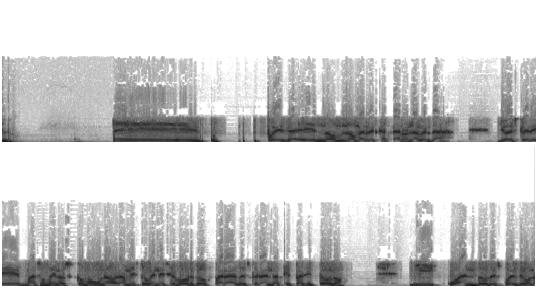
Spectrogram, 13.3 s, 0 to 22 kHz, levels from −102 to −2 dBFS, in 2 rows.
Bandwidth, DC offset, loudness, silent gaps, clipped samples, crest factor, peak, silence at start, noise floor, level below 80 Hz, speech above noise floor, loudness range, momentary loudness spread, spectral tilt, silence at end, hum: 13 kHz; under 0.1%; -19 LUFS; none; under 0.1%; 16 dB; -4 dBFS; 0 s; -50 dBFS; -56 dBFS; 31 dB; 2 LU; 6 LU; -5.5 dB/octave; 0 s; none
